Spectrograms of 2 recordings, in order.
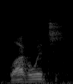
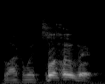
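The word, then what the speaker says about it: Błachowicz: Blachowicz. Blachowicz.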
